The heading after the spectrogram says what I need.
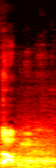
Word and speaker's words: Doppoganga: It's with an O, but it's pronounced Doppoganga.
